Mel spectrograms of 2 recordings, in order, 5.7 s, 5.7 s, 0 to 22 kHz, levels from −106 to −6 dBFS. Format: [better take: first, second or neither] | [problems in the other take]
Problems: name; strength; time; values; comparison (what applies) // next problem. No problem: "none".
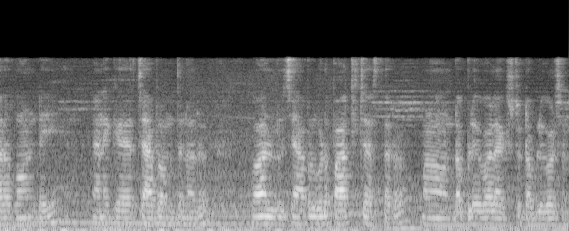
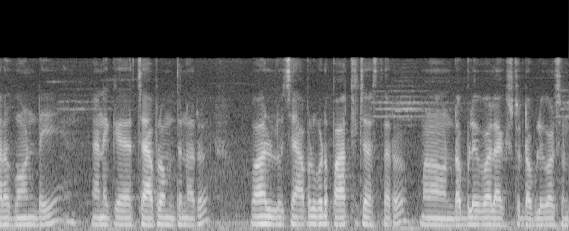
second | background sound (Fixed-wing aircraft, airplane); 12 dB below the speech // room echo; dies away in 0.2 s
